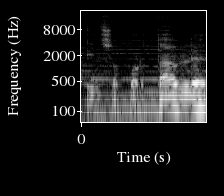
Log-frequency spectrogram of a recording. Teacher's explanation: insoportable termina en vocal, sílaba tónica tal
